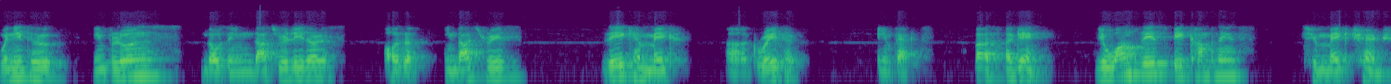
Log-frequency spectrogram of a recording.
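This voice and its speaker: With a non-native accent, a man speaks at a fairly slow pace in a fairly high pitch, his loudness very even and his speech broken by long, frequent pauses. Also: ordinary pitch variation. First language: Chinese. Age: 20s. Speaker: entrepreneur. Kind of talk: webinar interview. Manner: halting.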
